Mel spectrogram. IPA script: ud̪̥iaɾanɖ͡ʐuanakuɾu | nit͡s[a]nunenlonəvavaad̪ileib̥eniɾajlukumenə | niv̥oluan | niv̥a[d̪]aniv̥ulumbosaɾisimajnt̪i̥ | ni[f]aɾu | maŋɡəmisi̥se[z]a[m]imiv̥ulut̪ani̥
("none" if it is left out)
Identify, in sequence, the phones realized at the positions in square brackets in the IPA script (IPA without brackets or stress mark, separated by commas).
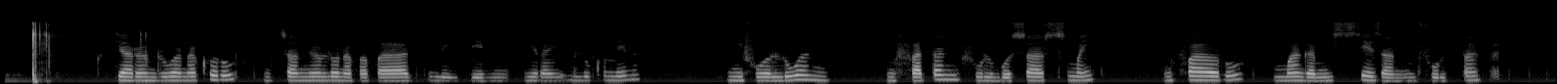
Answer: a, t̪, f, z, n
